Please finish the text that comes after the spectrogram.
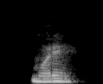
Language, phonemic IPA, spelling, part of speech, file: Romanian, /moˈrenʲ/, Moreni, proper noun, LL-Q7913 (ron)-Moreni.wav
- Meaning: 1. a city in Dâmbovița County, Romania 2. a village in Cetate, Dolj County, Romania 3. a village in Prisăcani, Iași County, Romania 4. a village in Văleni, Neamț County, Romania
